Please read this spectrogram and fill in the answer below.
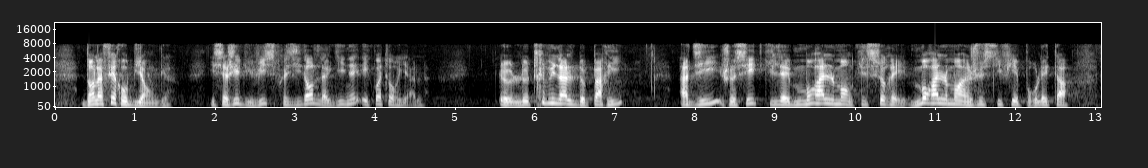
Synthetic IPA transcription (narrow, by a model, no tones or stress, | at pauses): d̪ɑ̃lafɛʁobjɑ̃ɡ | ilsaʒid̪yvispχezid̪ɑ̃d̪əlaɡʲineʔekwat̪ɔʁja̰l | lət̪χibynald̪əpaʁi | ad̪iʒəsit̪kilɛmɔʁalmɑ̃kilsəʁɛmɔʁalmɑ̃ɛ̃ʒyst̪ifjepuʁlet̪a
